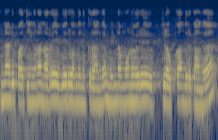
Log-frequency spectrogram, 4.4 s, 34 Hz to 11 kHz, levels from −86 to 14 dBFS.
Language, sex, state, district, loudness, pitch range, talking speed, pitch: Tamil, male, Tamil Nadu, Kanyakumari, -14 LUFS, 160-170 Hz, 165 wpm, 165 Hz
